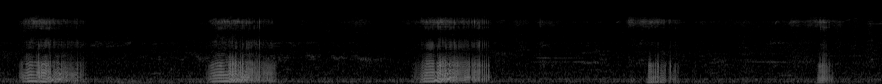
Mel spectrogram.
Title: Fat cat snoring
